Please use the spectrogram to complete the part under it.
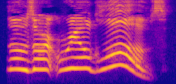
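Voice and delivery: loud, high, slow scoff; bully scoffing at the boy. Acted. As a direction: brush his claim aside. Bully argues.

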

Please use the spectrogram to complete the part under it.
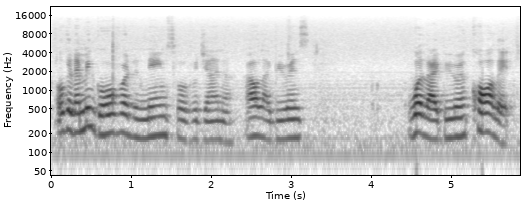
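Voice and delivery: ordinary talk, nothing marked

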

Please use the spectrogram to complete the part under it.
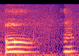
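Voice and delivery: soft, high letdown voice; disappointed Raidman. Pretend. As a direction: let the hope sink quietly. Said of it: "Raidman so".

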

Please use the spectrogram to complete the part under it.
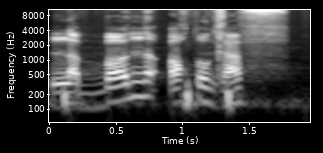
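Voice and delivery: slow quiz read, each word weighed; slow, deliberate. Shown as a demonstration. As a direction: stretch out occurrence for the player. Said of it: "Il me plairait de connaître". (lecture lente et appuyée)

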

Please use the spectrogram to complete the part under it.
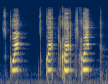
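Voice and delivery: tiny very high squeaks; mouse squeaks. Acted. Reader voicing tiny mice, soft high squeaks. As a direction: squeak softly like little mice.

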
